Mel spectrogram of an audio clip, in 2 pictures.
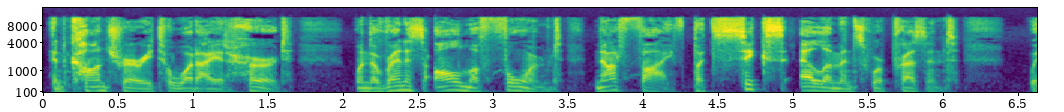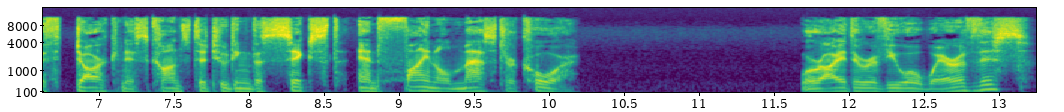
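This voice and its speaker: A man's voice: fairly low pitch, moderate pace, a bit bright, dry recording. A man voicing a composed, analytical video game adviser with formal, old-fashioned phrasing. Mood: composed, pensive.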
